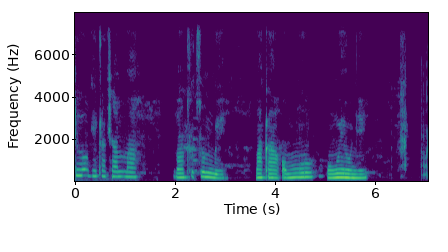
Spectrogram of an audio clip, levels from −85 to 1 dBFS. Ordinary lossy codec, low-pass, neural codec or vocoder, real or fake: none; 7.2 kHz; codec, 16 kHz in and 24 kHz out, 2.2 kbps, FireRedTTS-2 codec; fake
